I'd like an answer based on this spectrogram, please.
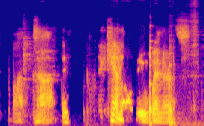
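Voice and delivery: muttered under the breath. Playing a character judging a wine, said so another character won't hear, muttered under the breath. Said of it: "I'll say the second part under my breath".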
